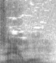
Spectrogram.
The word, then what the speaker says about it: XAML: not look like it at first that's actually pronounced xaml the xaml stands for extensible application markup language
